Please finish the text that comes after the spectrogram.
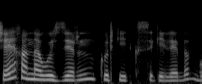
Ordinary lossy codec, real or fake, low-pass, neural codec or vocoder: none; fake; none; codec, 16 kHz, about 1 kbps, DyCAST, with the encoder's durations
